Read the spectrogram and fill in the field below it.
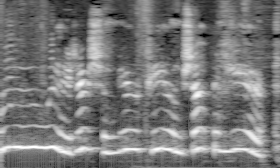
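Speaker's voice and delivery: super high-pitched, loud voice. Retelling a man pouring paint into a bucket: super high-pitched voice. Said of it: "he just had this really super high-pitched voice, and he goes".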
